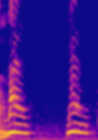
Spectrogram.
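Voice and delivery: high mewing cat sound; cat meow imitation.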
